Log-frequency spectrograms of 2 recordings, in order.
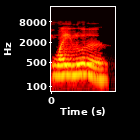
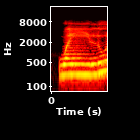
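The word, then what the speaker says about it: ويل: Tidak mengeluarkan lidah menjadi wailul. Atau memantulkan bacaan menjadi wailul. Yang betul adalah wailul lil mutaffifin.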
